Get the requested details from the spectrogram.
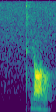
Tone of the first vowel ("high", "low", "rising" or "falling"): falling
